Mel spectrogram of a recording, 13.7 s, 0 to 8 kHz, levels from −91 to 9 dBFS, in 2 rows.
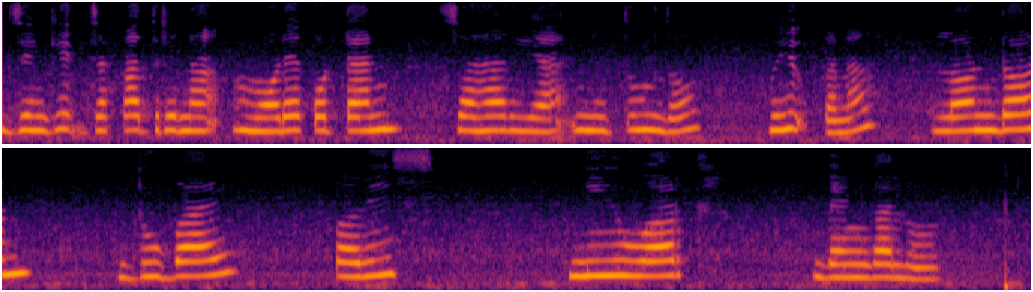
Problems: constant background noise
